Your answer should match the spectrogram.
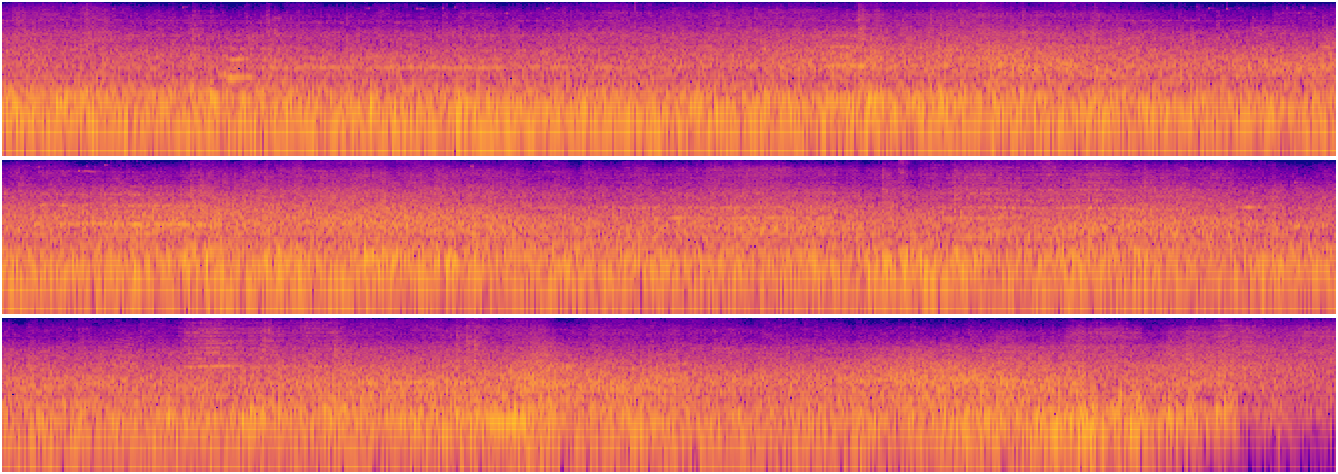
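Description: Freight train of boxcars and covered hoppers rolling past, a steady rumble of steel wheels on the rails. The sound drops away suddenly near the end.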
